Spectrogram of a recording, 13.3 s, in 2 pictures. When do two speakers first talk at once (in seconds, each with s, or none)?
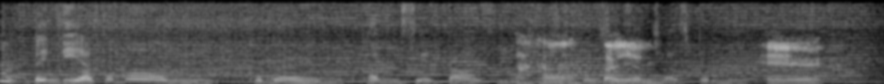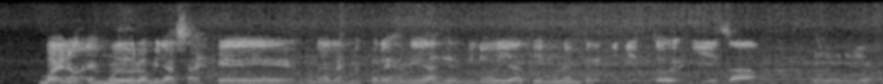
3.9 s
